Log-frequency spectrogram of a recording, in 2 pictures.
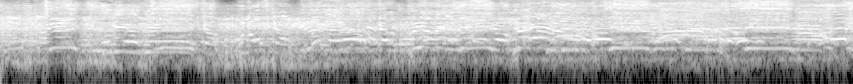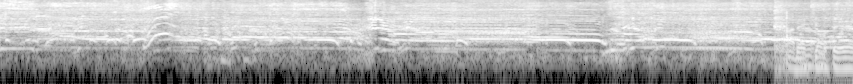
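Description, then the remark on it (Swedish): A crowd in the grandstand at a harness race cheers loudly and continuously as the horse Adriatica runs home her race, with many excited voices shouting and whooping, building throughout before cutting off abruptly at the end. “och så här såg det ut på vår, vår läktarplats när, när hon sprang hem sitt lopp.”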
